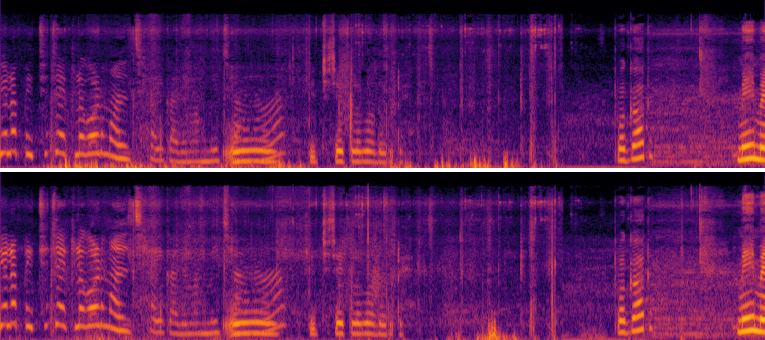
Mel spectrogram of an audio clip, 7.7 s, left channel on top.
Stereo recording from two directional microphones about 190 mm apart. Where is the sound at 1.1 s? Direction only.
35° left (ahead or behind).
